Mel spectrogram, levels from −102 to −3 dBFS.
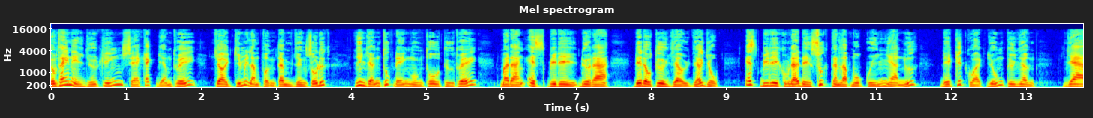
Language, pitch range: Vietnamese, 120-150 Hz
